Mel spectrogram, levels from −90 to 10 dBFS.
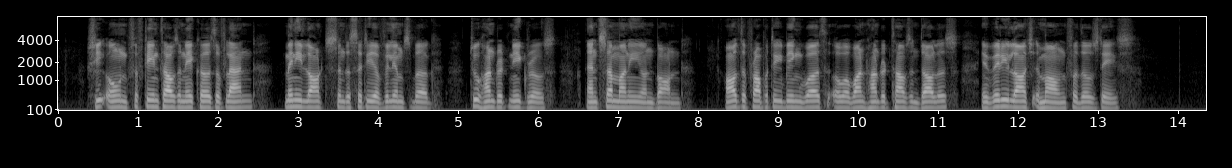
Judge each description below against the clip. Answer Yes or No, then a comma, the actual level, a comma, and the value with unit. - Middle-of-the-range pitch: Yes, medium, 145 Hz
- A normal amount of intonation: No, narrow, 1.5 semitones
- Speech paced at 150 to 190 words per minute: Yes, average, 165 wpm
